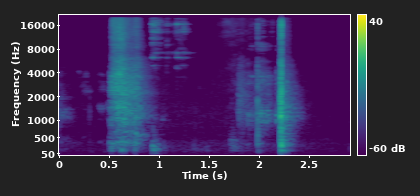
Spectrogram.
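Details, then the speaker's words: Dog sneezes in a small quiet room: sharp, hissing bursts of air through the nose. "my dog sneezing if you could hear that"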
